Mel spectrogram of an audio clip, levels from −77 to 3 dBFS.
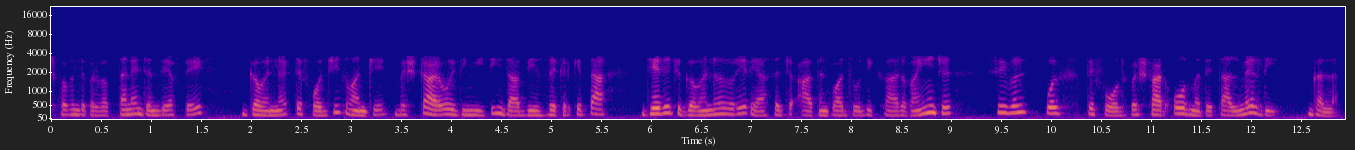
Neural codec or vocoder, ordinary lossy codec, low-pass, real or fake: codec, 16 kHz, about 1 kbps, DyCAST, with the encoder's durations; MP3, 24 kbps; 3.6 kHz; fake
